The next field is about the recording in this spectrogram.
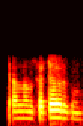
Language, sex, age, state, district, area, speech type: Tamil, male, 18-30, Tamil Nadu, Krishnagiri, rural, conversation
